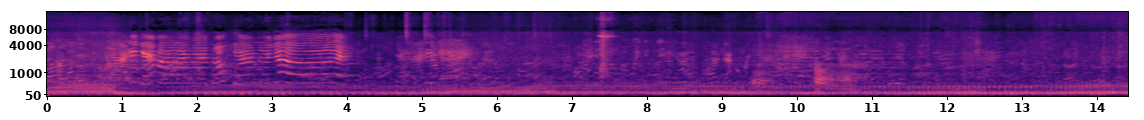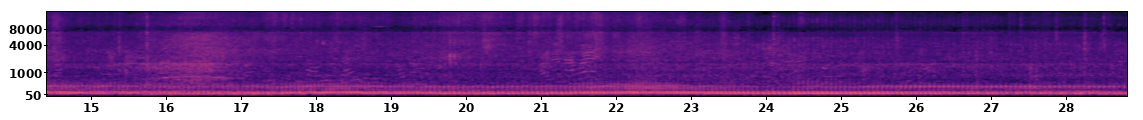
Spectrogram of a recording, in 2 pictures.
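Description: Motorbike engines putter past close by.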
